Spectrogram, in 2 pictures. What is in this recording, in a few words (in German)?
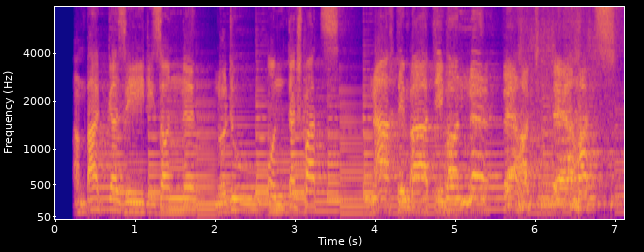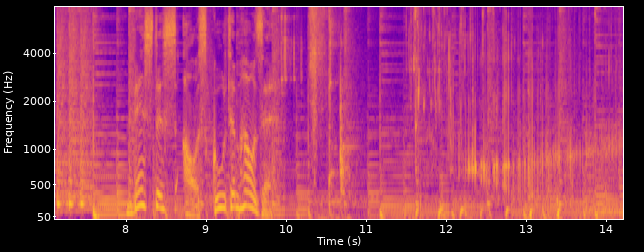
Werbung; hatz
